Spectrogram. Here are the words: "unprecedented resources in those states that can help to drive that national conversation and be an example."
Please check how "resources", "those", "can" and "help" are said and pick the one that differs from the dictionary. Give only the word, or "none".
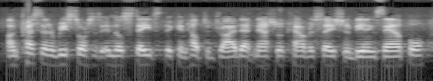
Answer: none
